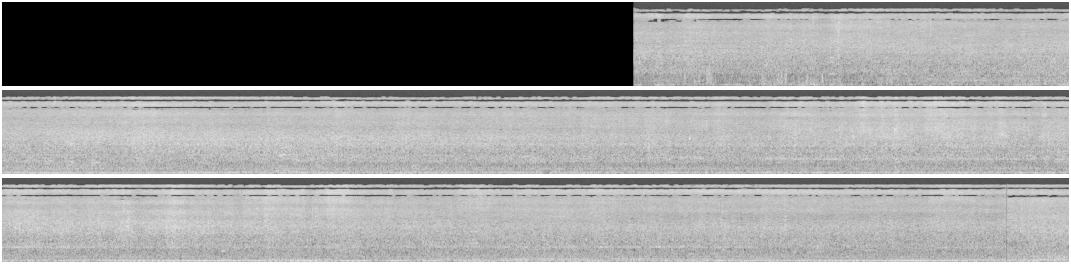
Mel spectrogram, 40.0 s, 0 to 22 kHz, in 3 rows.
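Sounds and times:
boat wake wash: 7.9 - 40.0
faint steady engine tone: 7.9 - 40.0
motorboat engine drone: 7.9 - 40.0
wind rumbling on microphone: 7.9 - 40.0.

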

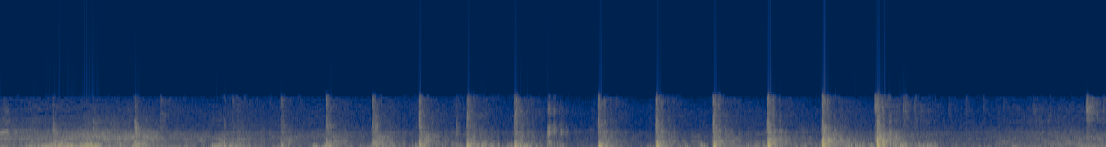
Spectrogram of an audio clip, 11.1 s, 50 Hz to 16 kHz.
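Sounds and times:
sharp knocks: 1.3 - 9.2.

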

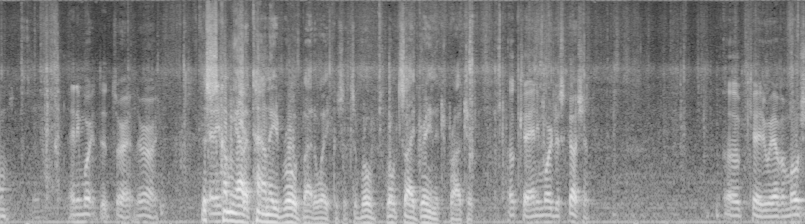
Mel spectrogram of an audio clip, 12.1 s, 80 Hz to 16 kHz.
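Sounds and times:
person speaking: 0.0 - 9.8
low electrical hum: 0.0 - 12.0
soft low thuds: 3.5 - 4.2, 9.4 - 10.4.

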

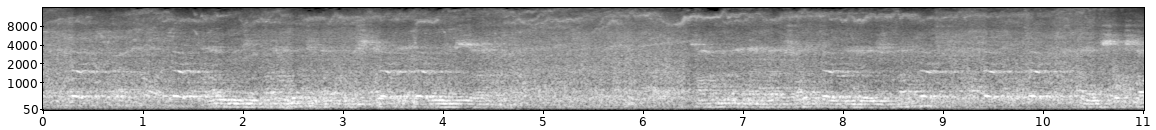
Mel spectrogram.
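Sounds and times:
rc car motors whining: 0.0 - 11.0.

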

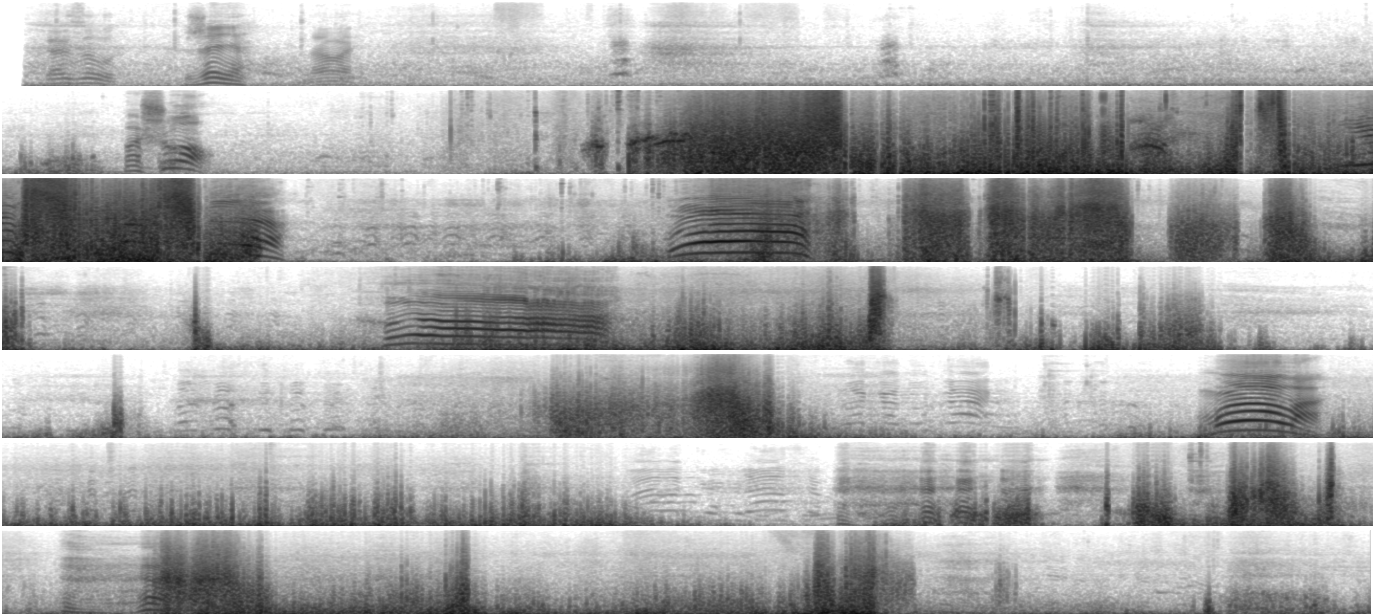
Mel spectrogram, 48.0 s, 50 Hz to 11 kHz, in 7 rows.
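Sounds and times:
wind rushing over microphone: 6.8 - 7.8, 9.4 - 15.3, 16.2 - 38.0, 38.6 - 47.9
person whooping and yelling: 9.8 - 11.2, 13.5 - 15.2, 17.0 - 17.9, 22.4 - 23.8
person shouting: 12.4 - 12.8, 13.5 - 15.2, 17.0 - 17.9, 22.4 - 23.7, 33.4 - 34.0.

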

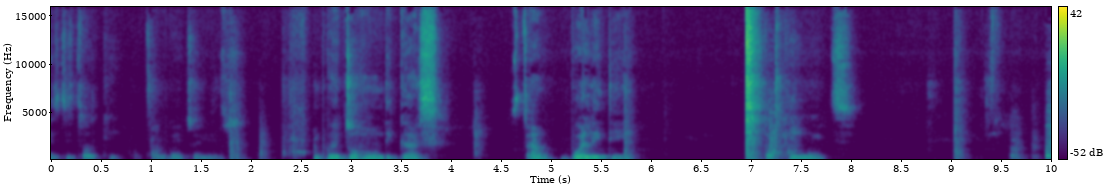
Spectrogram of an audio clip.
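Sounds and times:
voice: 0.0 - 1.9, 2.6 - 3.9, 4.6 - 5.9, 7.1 - 8.0.

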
